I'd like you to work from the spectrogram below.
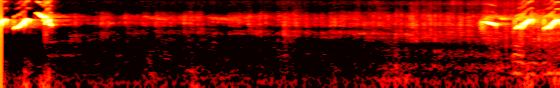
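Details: Papa-capim baiano (Yellow-bellied Seedeater) from Aracaju, Sergipe, singing the TUI TUI style, loud and strong: a brief burst of high rising whistles, about four seconds of silence, then another run of three sharp upslurred notes.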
